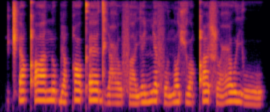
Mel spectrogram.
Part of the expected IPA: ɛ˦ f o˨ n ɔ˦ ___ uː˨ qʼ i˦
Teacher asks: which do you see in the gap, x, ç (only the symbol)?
ç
